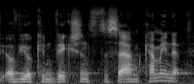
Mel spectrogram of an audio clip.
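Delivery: ordinary talk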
